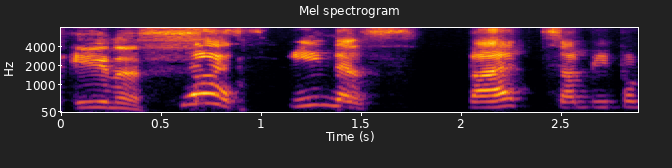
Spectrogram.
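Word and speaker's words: Enos: But some pronounce it Enis. I don't know. It's Enus. E N O S. Enus.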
